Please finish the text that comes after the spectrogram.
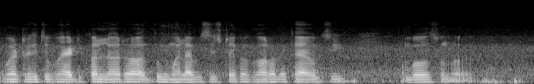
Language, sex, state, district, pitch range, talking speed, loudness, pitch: Odia, male, Odisha, Malkangiri, 110-120 Hz, 155 wpm, -14 LUFS, 115 Hz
